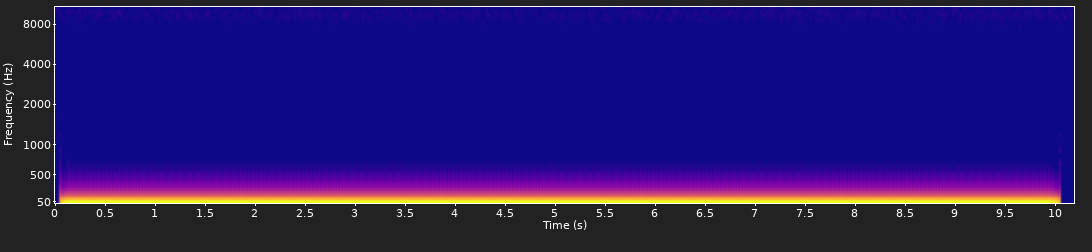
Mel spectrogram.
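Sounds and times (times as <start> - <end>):
31.5 Hz sine wave tone: 0.0 - 10.1.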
